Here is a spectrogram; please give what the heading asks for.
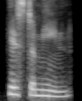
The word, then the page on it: histamine: Indian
